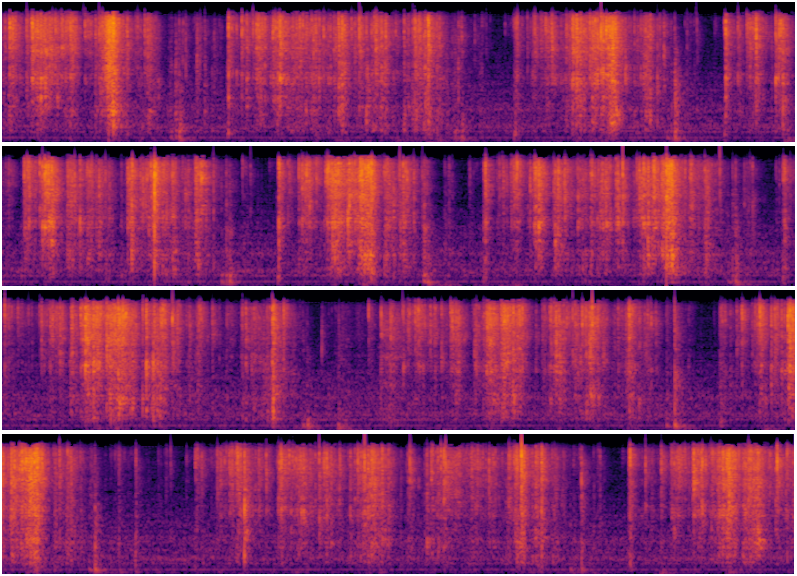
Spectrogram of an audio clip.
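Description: Plastic wrappers of trading card packs crinkling and tearing as they are opened by hand, in irregular bursts of rustling, with the cards handled between them.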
